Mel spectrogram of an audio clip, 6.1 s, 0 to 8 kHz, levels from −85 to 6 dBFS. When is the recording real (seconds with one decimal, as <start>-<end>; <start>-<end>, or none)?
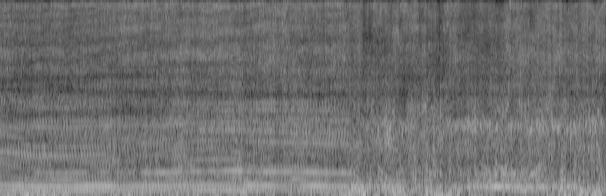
0.0-3.5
